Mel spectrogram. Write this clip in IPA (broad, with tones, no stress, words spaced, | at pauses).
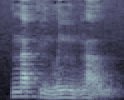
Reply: na˦˥t̚ʔi˨˩nu˧ə̯ɲɨ˨˩˦m ŋa˨˩˨w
